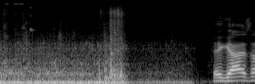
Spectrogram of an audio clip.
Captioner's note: engine stops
